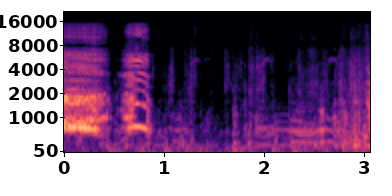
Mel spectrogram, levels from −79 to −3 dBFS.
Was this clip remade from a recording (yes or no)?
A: no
